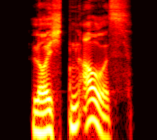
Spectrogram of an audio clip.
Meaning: inflection of ausleuchten: 1. first/third-person plural present 2. first/third-person plural subjunctive I
- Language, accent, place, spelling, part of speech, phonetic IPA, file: German, Germany, Berlin, leuchten aus, verb, [ˌlɔɪ̯çtn̩ ˈaʊ̯s], De-leuchten aus.ogg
